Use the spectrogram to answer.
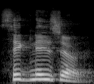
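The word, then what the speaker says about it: signature: মধ্যে আছে এন, মানে যেহেতু জি এবং এন আলাদা আলাদা সিলেবলের মধ্যে আছে, তাই জি এর উচ্চারণটা হবে সিগনেচার, যেটার বাংলা অর্থটা হচ্ছে স্বাক্ষর, সিগনেচার, এরকম হবে আমাদের উচ্চারণটা।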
